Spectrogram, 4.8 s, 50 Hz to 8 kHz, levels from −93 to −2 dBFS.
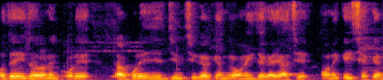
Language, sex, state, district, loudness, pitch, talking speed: Bengali, male, West Bengal, Kolkata, -19 LUFS, 115 Hz, 185 wpm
